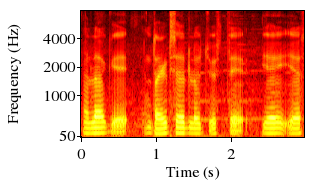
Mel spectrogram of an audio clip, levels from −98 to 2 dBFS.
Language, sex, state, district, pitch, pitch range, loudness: Telugu, male, Andhra Pradesh, Sri Satya Sai, 120 Hz, 120-125 Hz, -18 LUFS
